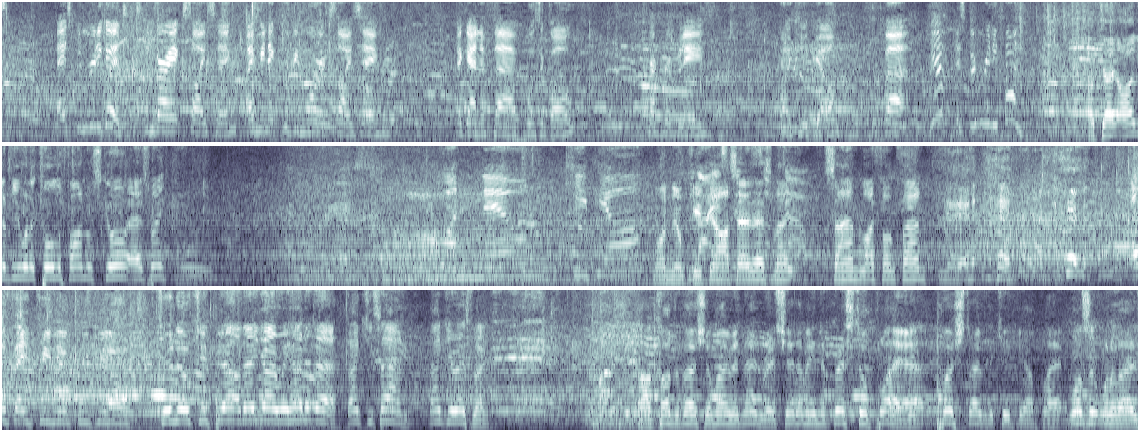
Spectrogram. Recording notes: was recorded at whatever QPR’s ground is now called on Saturday 11 November 2023.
